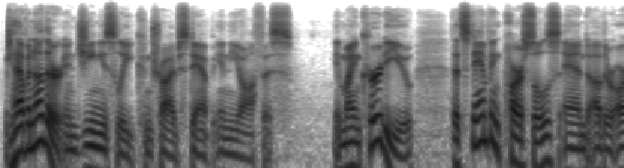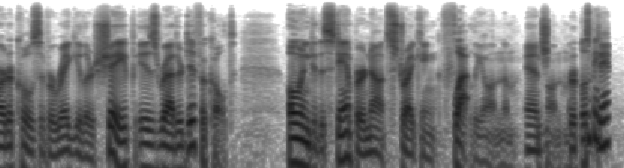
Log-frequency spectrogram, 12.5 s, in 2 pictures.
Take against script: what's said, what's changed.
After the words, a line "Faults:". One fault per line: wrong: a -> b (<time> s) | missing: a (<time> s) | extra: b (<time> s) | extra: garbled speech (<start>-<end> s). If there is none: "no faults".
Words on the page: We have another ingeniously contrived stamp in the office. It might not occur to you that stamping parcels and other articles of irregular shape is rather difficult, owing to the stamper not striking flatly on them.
We have another ingeniously contrived stamp in the office. It might occur to you that stamping parcels and other articles of irregular shape is rather difficult, owing to the stamper not striking flatly on them. [garbled]
Faults:
missing: not (3.6 s)
extra: garbled speech (11.5-12.3 s)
